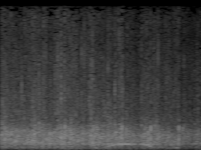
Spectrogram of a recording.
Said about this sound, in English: And I want everybody in this audience to not applaud just for him, but for yourselves. Let's have a round of applause for everybody here at Sacred Heart University.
